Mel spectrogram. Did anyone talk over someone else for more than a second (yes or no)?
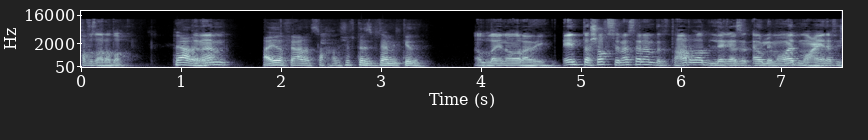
no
